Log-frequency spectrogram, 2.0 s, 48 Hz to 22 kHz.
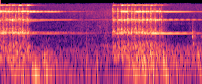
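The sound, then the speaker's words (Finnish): A field telephone rings at a wartime frontline post while artillery fire is being discussed. It gives a steady, bright electric ringing over a low rumble, breaks off briefly near the middle, then rings again to the end. “Kunto 2 soittaa Feltta-puhelimessa.”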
